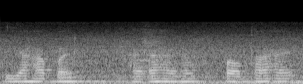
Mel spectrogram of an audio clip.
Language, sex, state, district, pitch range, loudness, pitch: Hindi, male, Chhattisgarh, Raipur, 125-135 Hz, -15 LUFS, 130 Hz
